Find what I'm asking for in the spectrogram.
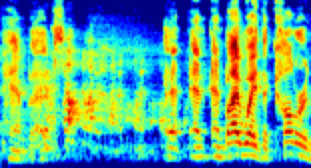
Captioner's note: students laughing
